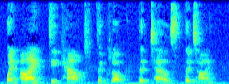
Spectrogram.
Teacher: That line is from one of Shakespeare's sonnets, and in there you can really, really clearly hear this iambic pentameter. Unstressed, stress, unstressed, stress, unstressed, stress, unstressed, stress, unstressed, stress.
